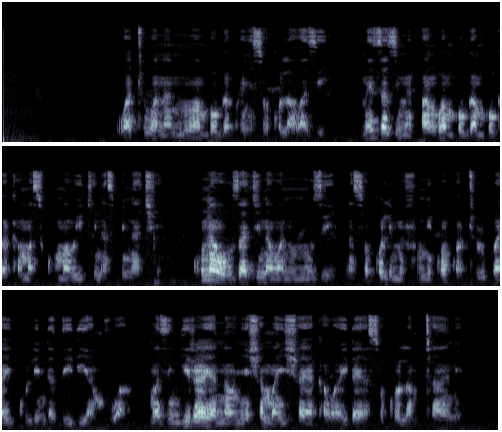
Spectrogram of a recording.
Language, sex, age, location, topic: Swahili, female, 25-35, Nairobi, finance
